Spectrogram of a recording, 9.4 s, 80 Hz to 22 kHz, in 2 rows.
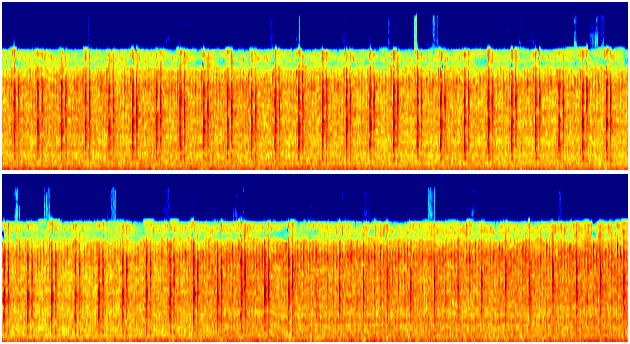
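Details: Audi A8: sharp, light ticking about five times a second over a steady idle, source not pinned down. Engine knocking.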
